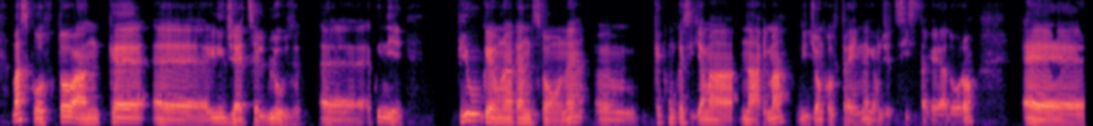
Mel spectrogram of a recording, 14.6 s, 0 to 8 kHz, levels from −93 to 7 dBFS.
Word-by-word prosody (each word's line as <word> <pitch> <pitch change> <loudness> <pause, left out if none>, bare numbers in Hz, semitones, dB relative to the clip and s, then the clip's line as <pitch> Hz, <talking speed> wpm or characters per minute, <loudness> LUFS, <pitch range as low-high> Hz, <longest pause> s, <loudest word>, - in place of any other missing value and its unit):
ma - - +9
ascolto 110 +6 +2
anche, 105 +2 +3
ehm, 85 -3 0
il 110 +1 0
jazz 85 -3 0
e 85 - -1
il 80 -1 -5
blues, 85 -6 -2 0.3
ehm, 85 -1 -3
e, - - -9
quindi, 100 -9 -3 0.7
più 150 +4 +2
che 115 -2 +5
una 100 -1 +2
canzone, 95 +3 -2
ehm, 85 -2 -8 0.2
che, - - -8
comunque, 105 0 -6
si 85 - -7
chiama 85 -2 +1
“Naima”, 85 -5 -1
di 85 -2 -10
John 85 - -2
Coltrane, 75 +5 -5
che - - -7
è - - -6
un 80 - -10
jazzista - - -9
che 75 -1 -6
adoro, 75 - -2 0.6
ehm 80 -5 +4
90 Hz, 130 wpm, -25 LUFS, 80-100 Hz, 0.7 s, ma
